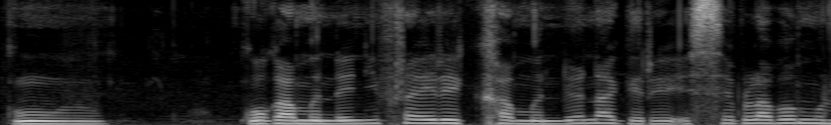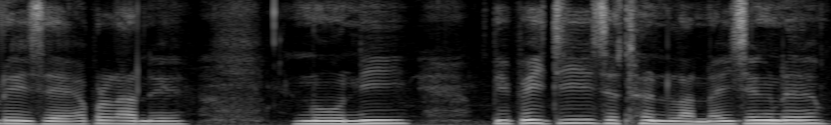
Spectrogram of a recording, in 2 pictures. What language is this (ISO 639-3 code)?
brx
